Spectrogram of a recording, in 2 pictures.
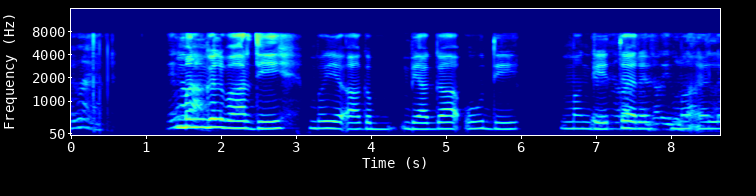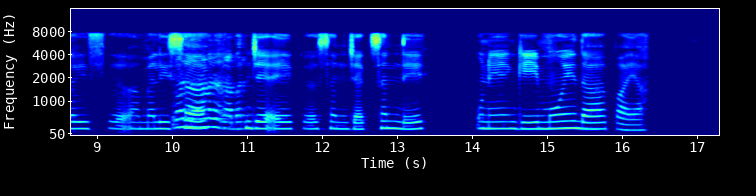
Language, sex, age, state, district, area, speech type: Dogri, female, 30-45, Jammu and Kashmir, Udhampur, rural, read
